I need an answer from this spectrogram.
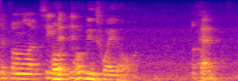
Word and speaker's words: Fomalhaut: You pronounce it Fomalot. See, Haut means whale. okay. Yeah, because there's I've seen different pronunciations, and the two I see are Fomalo or Fomalot.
